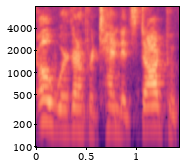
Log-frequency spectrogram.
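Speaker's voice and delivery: ordinary talk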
